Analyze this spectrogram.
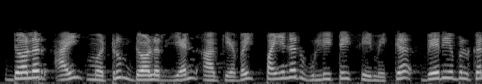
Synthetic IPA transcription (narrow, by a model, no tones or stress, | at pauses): ɖoːlɐɾɐɪmɐʈrɯmɖoːlɐɾɛnaːɣɪjɐʋɐɪpɐjɐnɐɾʊɭːɪʈːɐɪseːmɪkːɐʋeːɾɪjɐbɪlɣɐ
